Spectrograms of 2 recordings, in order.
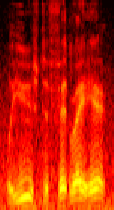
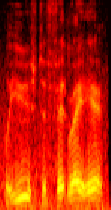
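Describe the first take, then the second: The two takes are said the same way.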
